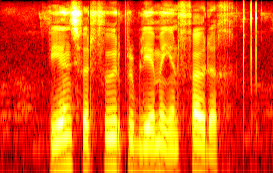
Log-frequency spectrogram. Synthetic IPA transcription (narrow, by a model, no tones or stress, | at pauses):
viənsfərfuːrprubliəməiənfœwdəχ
